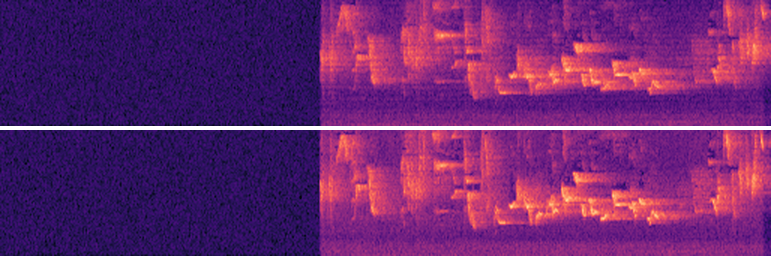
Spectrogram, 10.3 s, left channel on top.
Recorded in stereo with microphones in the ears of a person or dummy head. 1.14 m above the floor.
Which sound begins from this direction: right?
A bird, at 4.3 s.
